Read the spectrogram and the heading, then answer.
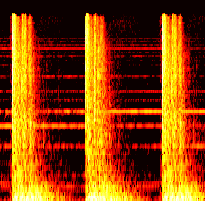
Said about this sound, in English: This time, three loud knocks.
